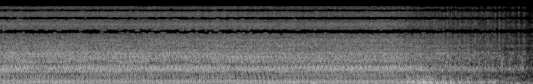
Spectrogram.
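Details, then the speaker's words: 2.8 kVA gasoline generator that refused to start, after valve lash adjustment, run with valve cover off: steady even single-cylinder putter at constant speed, no misses or valve clatter before winding down; runs properly. "you can see the gen starts right now so that's how to set a valve for 2.5 kv generator"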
